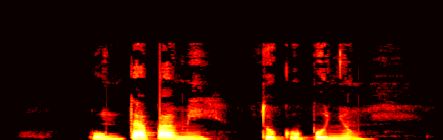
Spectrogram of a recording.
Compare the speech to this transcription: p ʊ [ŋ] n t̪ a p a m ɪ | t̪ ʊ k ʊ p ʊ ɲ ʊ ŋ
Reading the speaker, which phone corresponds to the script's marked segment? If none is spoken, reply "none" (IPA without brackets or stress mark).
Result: none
